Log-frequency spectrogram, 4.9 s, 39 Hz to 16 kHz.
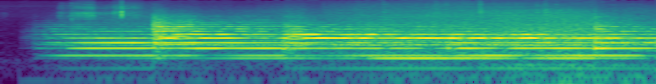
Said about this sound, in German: Die Kirchenglocke läutet aus Protest. Protest aus Zürich gegen Entscheid aus Chur 1990.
